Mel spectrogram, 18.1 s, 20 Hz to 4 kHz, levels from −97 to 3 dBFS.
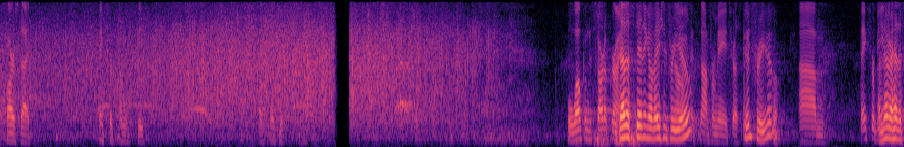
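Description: A likely long network dropout cuts into this call audio from 6.68 to 7.00 s. Packets stop arriving, so the receiver stretches the last sound into a fading buzz, then drops to near silence for about 0.23 s. When the audio resumes, the lost 0.3 s never comes back. The call path's band limit, with nothing above 4 kHz, fits G.711 mu-law at 64 kbps.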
